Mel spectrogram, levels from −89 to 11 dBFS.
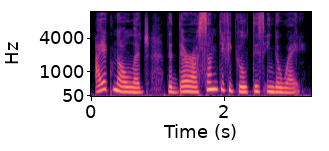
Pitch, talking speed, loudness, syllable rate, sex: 220 Hz, 180 wpm, -14 LUFS, 6.3 syllables/s, female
